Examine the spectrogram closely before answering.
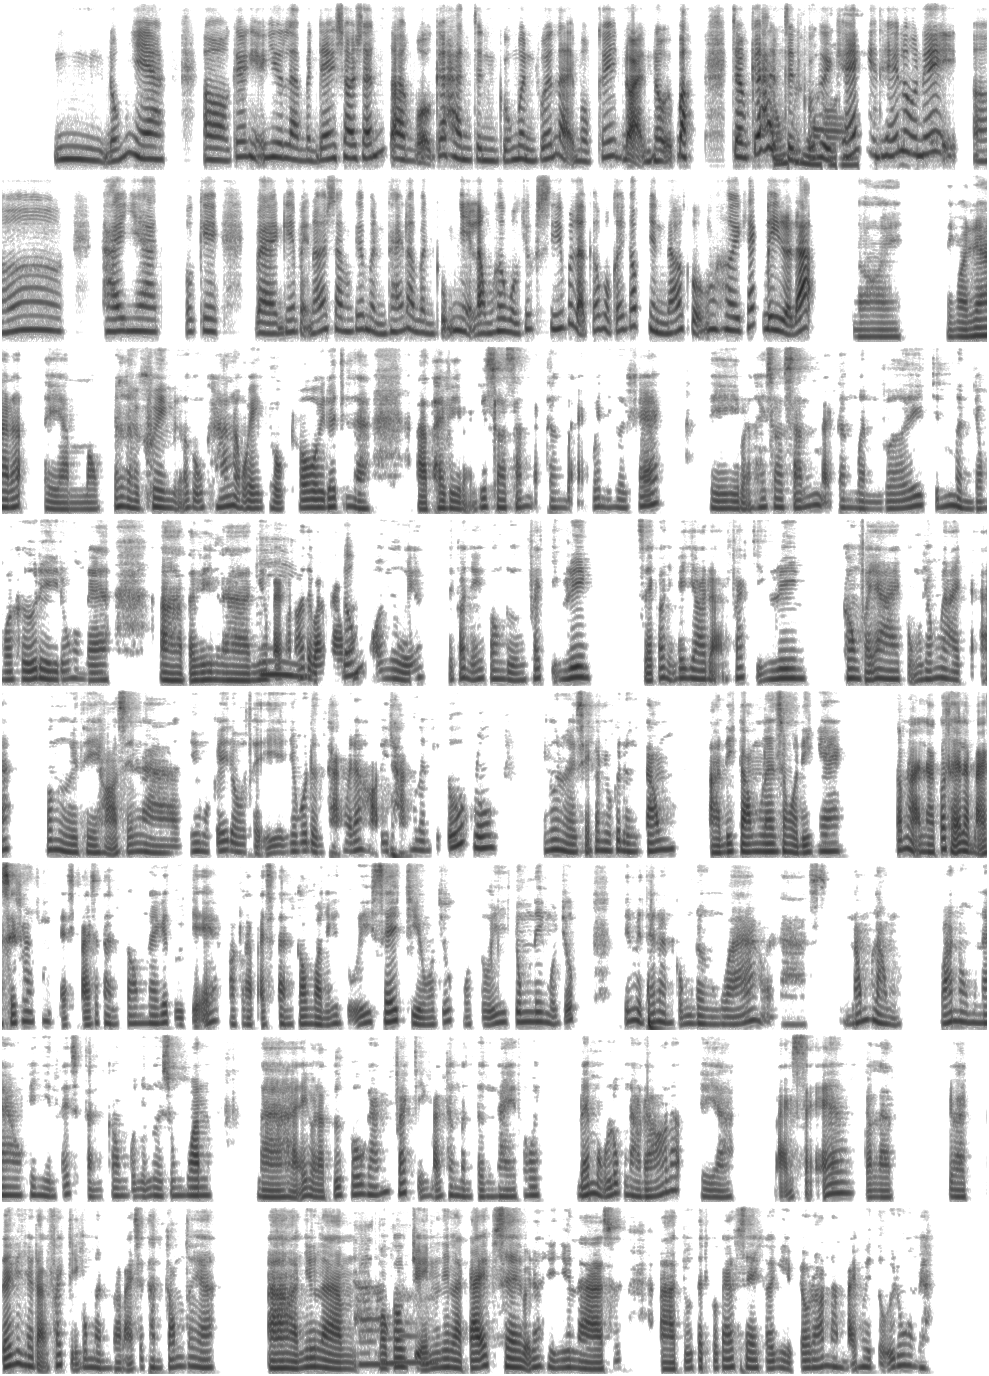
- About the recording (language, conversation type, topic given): Vietnamese, advice, Làm sao để tôi không bị ảnh hưởng bởi việc so sánh mình với người khác?
- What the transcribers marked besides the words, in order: laughing while speaking: "lời khuyên"; laughing while speaking: "quen thuộc"; tapping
